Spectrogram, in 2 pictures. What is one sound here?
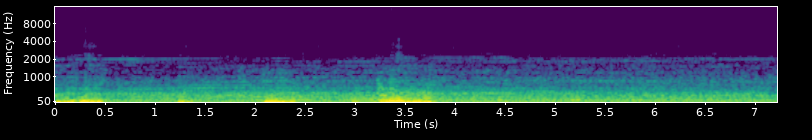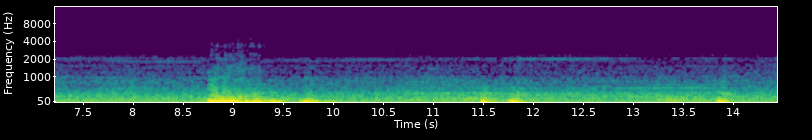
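Wind buffets the car in low thumps now and then.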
